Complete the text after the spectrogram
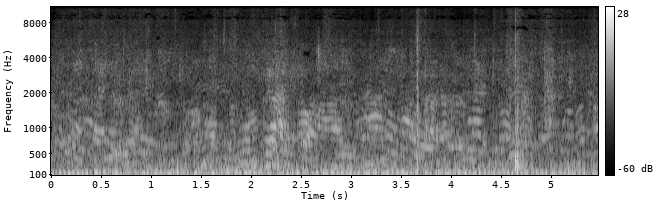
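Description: Many voices of men and women chatter nearby in a busy crowd.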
